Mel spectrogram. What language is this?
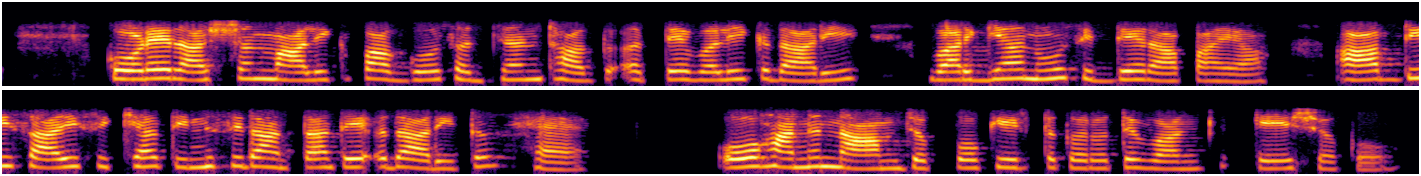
Punjabi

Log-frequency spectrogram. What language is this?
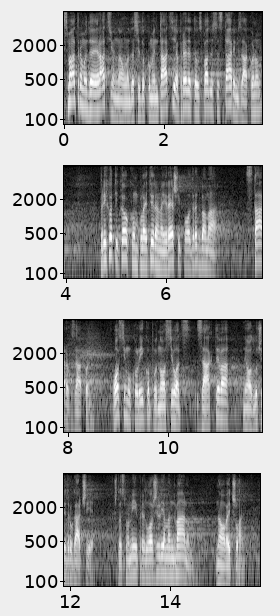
Serbian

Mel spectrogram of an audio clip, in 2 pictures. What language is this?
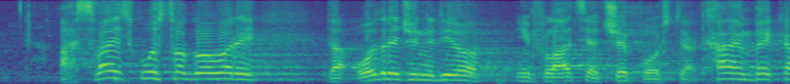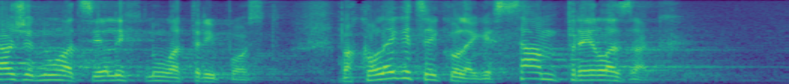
Croatian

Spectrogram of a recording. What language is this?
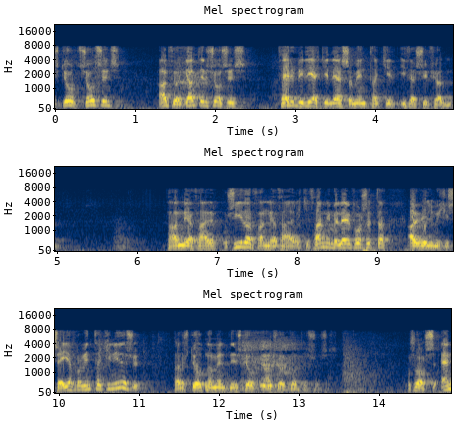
Icelandic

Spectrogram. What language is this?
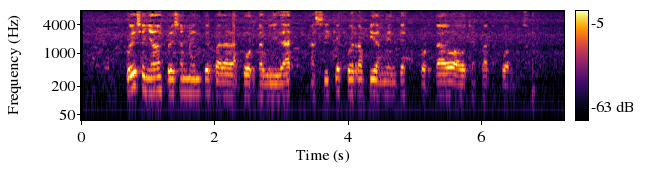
Spanish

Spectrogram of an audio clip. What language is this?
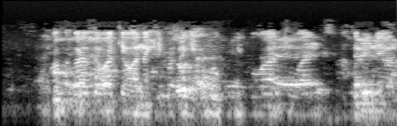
Swahili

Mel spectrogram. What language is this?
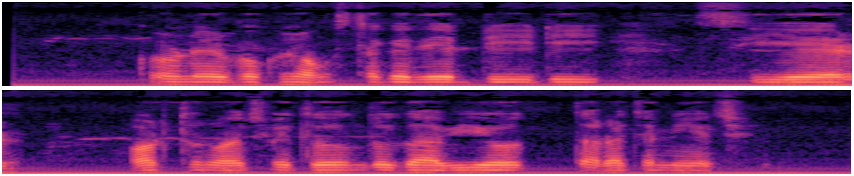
Bangla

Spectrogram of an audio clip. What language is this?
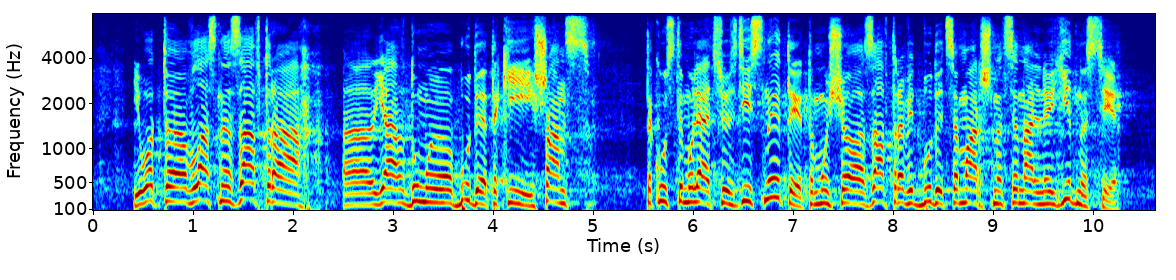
Ukrainian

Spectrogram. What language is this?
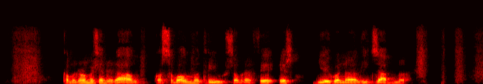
Catalan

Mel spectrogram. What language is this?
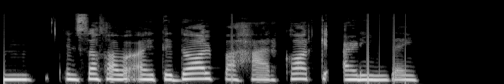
Pashto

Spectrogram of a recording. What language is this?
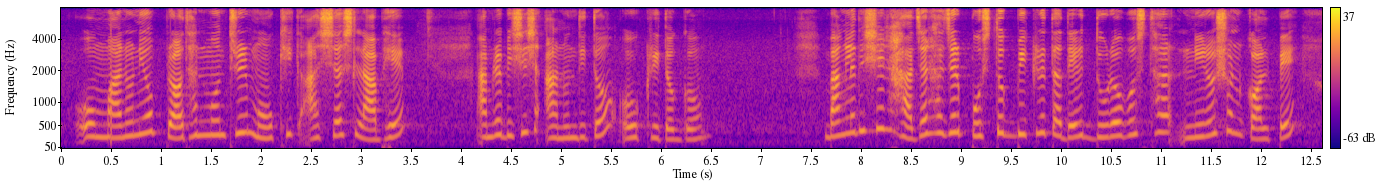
Bangla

